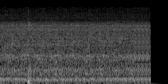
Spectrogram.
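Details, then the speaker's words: 1995 Jaguar X300 4.0-litre six-cylinder after re-tensioning the accessory (alternator) belt that squealed when cold: even, steady idle hum with no squeal or whistle; fixed, cold-start check still pending. "donc là on a plus du tout de couinement donc c'est sympa et favorable"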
